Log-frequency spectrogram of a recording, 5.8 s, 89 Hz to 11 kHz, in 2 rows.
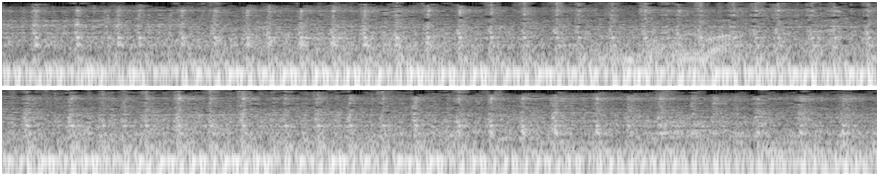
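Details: Simson S51 two-stroke, first cold kick start after about two months stored, freshly refuelled with mixed petrol and oil: buzzy, slightly uneven idle ticking over steadily, running fine with lots of smoke.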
